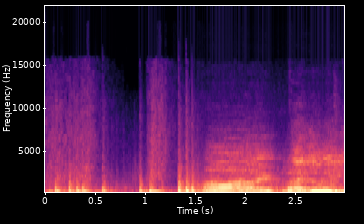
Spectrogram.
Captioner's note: firework crackles; drum roll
